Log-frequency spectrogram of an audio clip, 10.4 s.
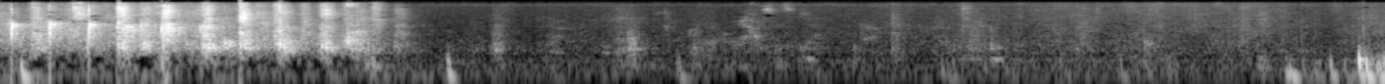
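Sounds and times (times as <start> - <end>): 
children's council applauding: 0.0 - 3.0.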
